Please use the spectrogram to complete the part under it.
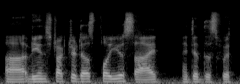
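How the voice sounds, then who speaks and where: A game master narrates a tabletop session in a casual, conversational manner. The delivery is mid-pitched and a little hesitant, with a reassuring way of explaining things. There is clear noise in the background. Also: level tone, fast.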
